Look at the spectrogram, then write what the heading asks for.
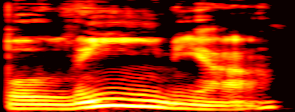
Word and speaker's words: bulimia: is because it's pronounced bulimia and it sure makes it sound like there's an e in there it sounds like it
